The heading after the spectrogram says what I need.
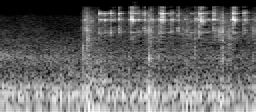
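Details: Rooftop tent in wind: light, irregular metallic clinking as the metal zipper pulls knock together, which is loud in quiet forest; the fix is replacing them with fabric/PVC pulls.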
